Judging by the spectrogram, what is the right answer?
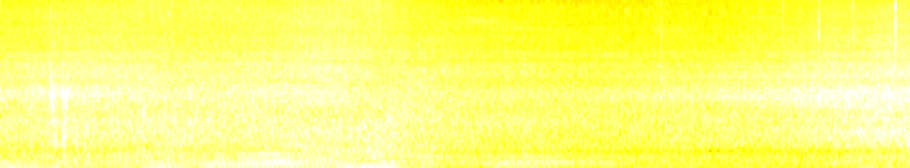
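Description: Road traffic on a busy street: cars passing, with a vehicle's low engine hum that swells over the first five seconds and then fades to a softer traffic hiss.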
